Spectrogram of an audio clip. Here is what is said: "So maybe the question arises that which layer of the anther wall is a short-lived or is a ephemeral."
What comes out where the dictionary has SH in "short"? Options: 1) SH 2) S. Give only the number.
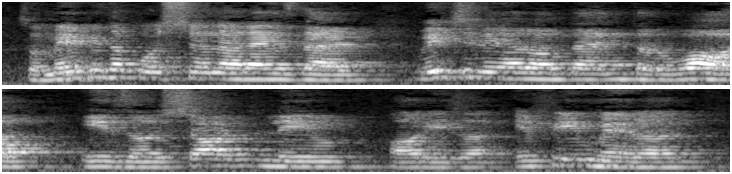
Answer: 1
